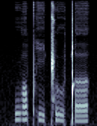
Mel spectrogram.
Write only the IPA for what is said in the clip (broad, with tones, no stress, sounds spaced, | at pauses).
w ɔ˧ pʰ i˧˩ ǁ u˧˩ ǃ ʌ˧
